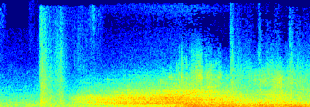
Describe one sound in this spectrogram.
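A deep rushing whoosh swells and grows louder.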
